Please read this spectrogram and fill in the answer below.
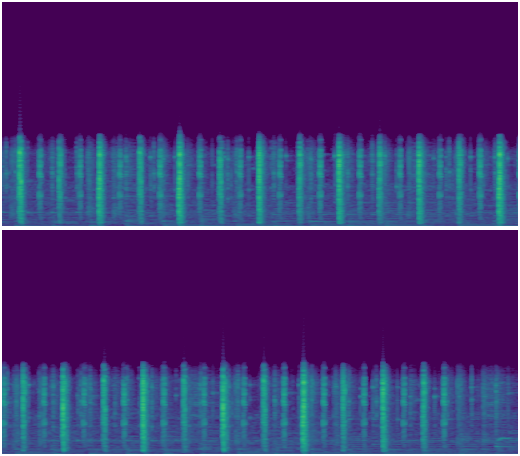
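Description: Clock-style ticking of a countdown timer, a sharp louder tick about once a second with lighter ticks between, over soft looping background music with a steady bass line.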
